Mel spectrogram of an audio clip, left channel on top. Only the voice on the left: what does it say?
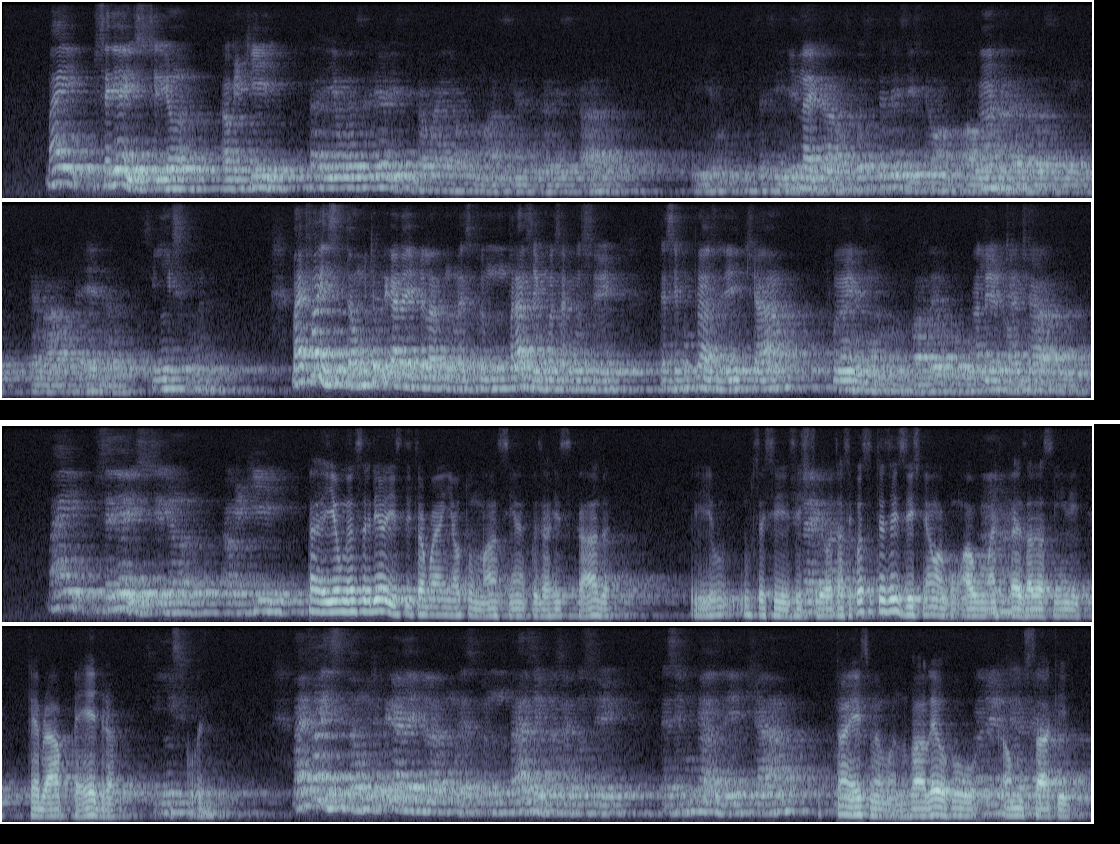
Mas seria isso. Seria alguém que.
Que legal.
Aham.
Sim,
sim.
Mas foi isso, então. Muito obrigado aí pela conversa. Foi um prazer conversar com você. É sempre um prazer. Tchau.
Foi
bom.
Valeu,
tchau, tchau.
